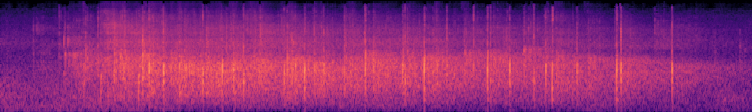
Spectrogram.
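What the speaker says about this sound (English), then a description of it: "Please give a round of applause." At the Hult Prize awards, an audience's applause swells up after a quiet start and holds as a dense, even patter of clapping, with a few sharper claps standing out before it fades slightly.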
